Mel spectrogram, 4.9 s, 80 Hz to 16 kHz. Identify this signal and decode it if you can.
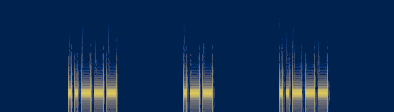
Morse code, heard as a keyed tone, about 30 wpm, spaced as for 9 wpm, 700 Hz. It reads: 2W2
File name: Lesson 19e - Letter w - Three Characters 30wpm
